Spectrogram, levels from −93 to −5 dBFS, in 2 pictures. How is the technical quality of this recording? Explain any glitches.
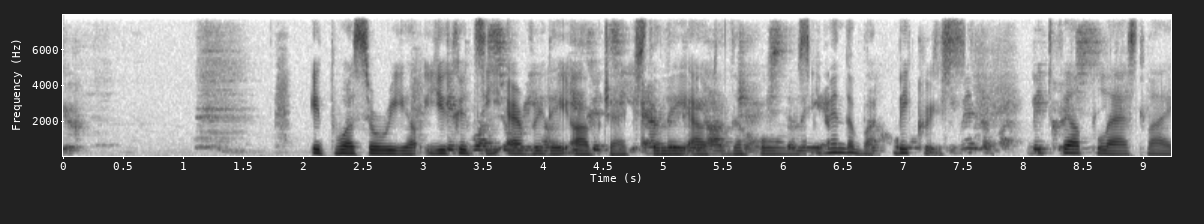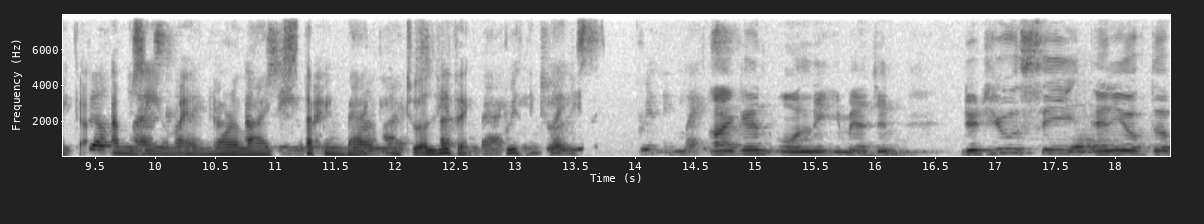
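The speech carries an echo leak: a fainter copy of the talker returns about 1.11 s late at 0.0–0.22, 2.89–6.41, 6.7–7.15, 7.35–9.05, 9.24–13.72 and 14.02–14.65 s. The likely cause is a loudspeaker on one side of the call whose echo canceller let some of the microphone pickup through. The copy sits somewhat below the direct speech and is strongest during 2.89–6.41 and 9.24–13.72 s. On a spectrogram it shows as duplicate harmonic traces trailing each phrase by just over a second.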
